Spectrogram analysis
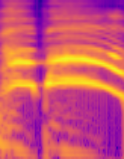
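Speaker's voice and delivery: loud, excited yell.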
